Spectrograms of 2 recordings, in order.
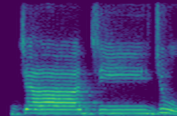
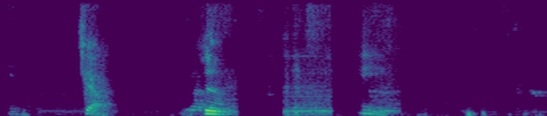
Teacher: untuk huruf jim sebenarnya lidah anda tengah-tengah tu naik ke atas.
